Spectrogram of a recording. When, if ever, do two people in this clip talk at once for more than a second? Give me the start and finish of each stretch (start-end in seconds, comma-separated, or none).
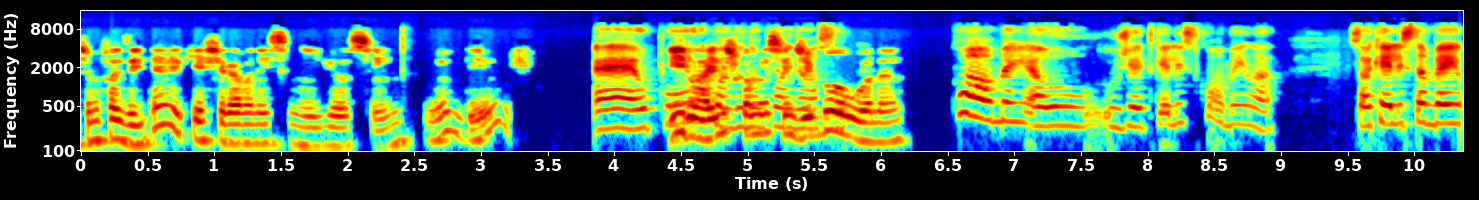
4.4-6.0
